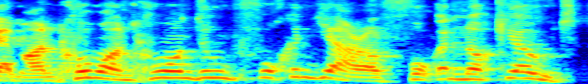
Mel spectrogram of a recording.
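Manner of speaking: put-on high, rowdy old Geordie accent picking a fight. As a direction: Geordie threatening to knock him out, hammed up. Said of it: "go an old Geordie".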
